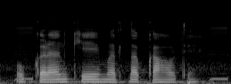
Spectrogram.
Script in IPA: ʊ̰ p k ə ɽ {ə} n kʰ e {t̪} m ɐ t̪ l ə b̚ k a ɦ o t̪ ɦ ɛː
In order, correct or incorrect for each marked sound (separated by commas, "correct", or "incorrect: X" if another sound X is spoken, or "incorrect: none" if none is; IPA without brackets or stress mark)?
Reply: correct, incorrect: none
